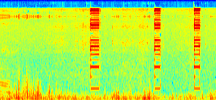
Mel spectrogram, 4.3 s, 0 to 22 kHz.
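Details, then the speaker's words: Garrett Ace 250 with small coil in a park: short high beeps come and go on successive passes as target moves between nickel-foil and iron range; likely junk such as a bottle cap. "But you notice, like, if I pass one pass, you hear a noise, a beep, and then sometimes the second pass you don't hear it."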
